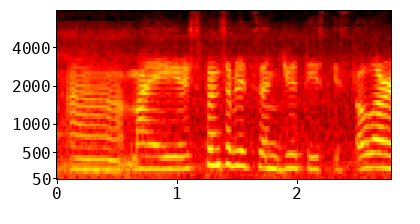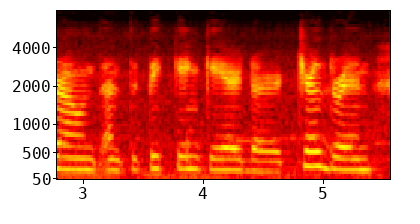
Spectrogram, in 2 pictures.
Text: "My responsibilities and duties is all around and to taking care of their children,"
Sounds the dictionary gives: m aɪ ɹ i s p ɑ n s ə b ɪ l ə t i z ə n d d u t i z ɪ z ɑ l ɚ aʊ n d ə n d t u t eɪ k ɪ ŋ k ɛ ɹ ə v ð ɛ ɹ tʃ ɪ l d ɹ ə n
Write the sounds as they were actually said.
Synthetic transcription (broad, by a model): m aɪ ɹ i s p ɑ n s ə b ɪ l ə t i s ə n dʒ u t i s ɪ s ɑ l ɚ aʊ n d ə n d t u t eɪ k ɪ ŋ k ɛ ɹ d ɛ ɹ tʃ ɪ l d ɹ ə n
